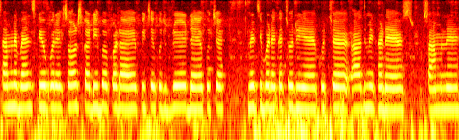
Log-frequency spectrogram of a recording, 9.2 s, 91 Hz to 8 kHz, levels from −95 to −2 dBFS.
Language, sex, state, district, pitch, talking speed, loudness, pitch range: Hindi, female, Rajasthan, Bikaner, 250 Hz, 165 wpm, -14 LUFS, 240-255 Hz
